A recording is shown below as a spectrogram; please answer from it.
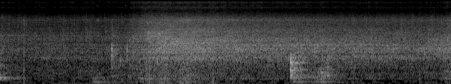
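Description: Meat being fried and stirred with spices, turmeric and tomato sauce in a pan for a Bengali meat curry, giving a steady close sizzle with scraping stir strokes throughout and no talking.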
